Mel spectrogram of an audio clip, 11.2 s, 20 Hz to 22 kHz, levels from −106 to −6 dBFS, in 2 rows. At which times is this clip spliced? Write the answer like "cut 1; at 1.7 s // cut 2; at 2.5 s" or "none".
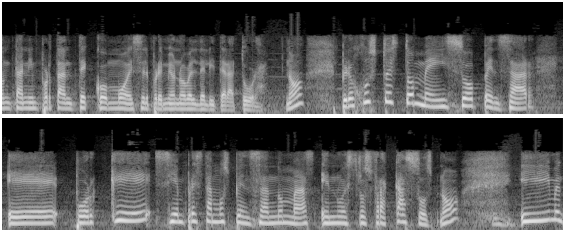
cut 1; at 7.2 s // cut 2; at 9.9 s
